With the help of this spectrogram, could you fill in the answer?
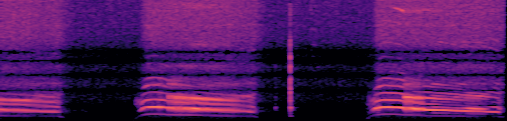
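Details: Bobcat seeking a mate gives drawn-out, nasal, meow-like wails with rich harmonics, each lasting about a second and gently falling in pitch, repeated three times with a sharp click between.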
